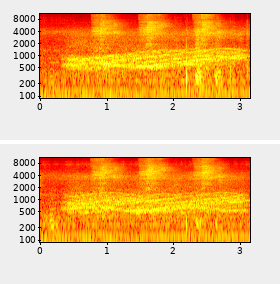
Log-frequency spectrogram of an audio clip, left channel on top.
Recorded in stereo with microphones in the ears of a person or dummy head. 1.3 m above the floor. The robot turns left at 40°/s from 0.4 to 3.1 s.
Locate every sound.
0.8 s a running tap: 40° right (ahead or behind), 2.0 m; by 2.8 s 35° left (ahead or behind), 2.0 m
